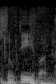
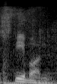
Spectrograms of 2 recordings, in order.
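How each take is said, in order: First: The vowel after the first s is pronounced. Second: The vowel after the first s is dropped. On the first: The speaker calls it wrong. "instead of" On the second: The speaker calls it right. "so it'd be Stibon, basically"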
